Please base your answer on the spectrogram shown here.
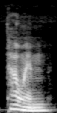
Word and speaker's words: tawem: Always is tawem. Notice it's spelled with a D, but it becomes a ta sound in modern Aramaic.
